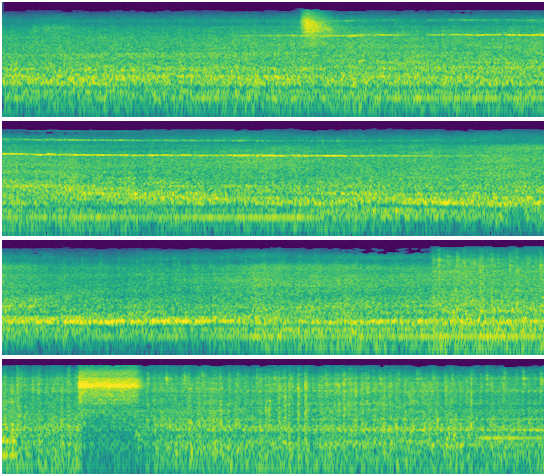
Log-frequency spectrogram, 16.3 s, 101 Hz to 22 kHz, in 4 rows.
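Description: Virgin Trains East Coast InterCity 225 electric train with Mark 4 coaches running along the platform: a steady rumble of wheels and traction with a low hum, and a thin high-pitched wheel squeal from about two seconds in for several seconds. About twelve seconds in the sound changes abruptly to a quieter train noise.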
